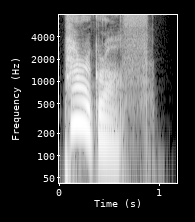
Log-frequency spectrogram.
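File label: "paragraph", British English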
